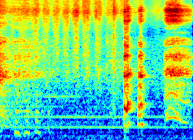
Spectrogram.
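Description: Soft rubbing as the underarm is wiped clean before waxing, with a short laugh about a second and a half in.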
